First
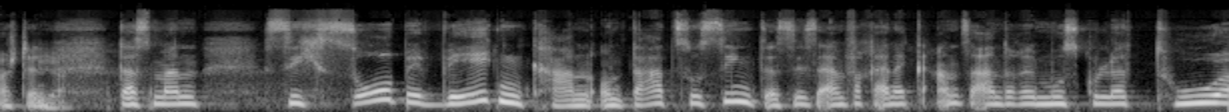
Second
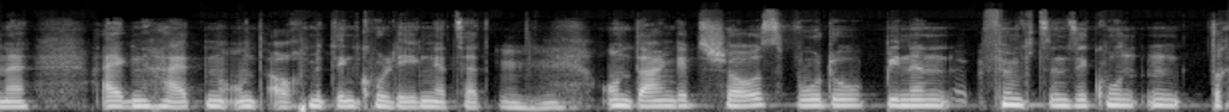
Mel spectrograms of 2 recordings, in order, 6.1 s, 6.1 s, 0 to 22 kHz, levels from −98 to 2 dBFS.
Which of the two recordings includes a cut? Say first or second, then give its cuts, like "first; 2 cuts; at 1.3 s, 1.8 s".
second; 1 cut; at 2.4 s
